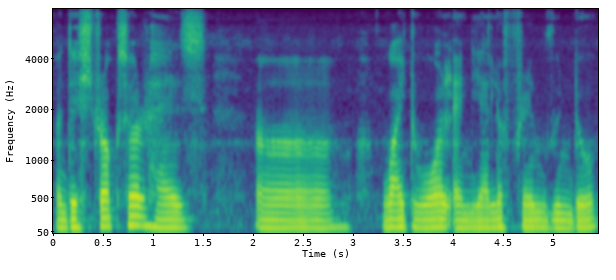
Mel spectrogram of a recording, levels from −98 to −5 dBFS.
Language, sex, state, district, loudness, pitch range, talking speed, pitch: English, male, Sikkim, Gangtok, -18 LUFS, 100-105 Hz, 110 wpm, 100 Hz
